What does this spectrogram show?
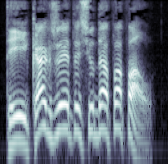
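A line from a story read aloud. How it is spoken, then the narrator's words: Stern question. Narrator (Russian): строго спросил у него Стрекачев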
